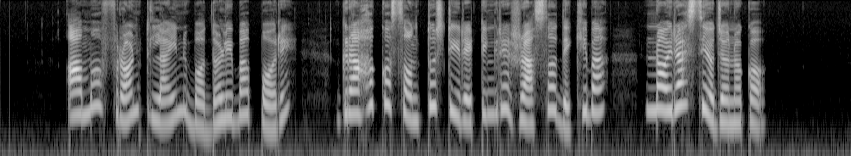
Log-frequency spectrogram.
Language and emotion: Odia, sad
